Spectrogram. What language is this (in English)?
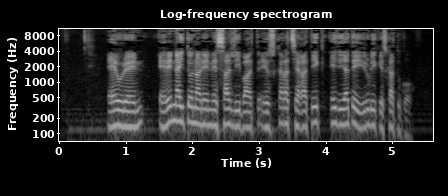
Basque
